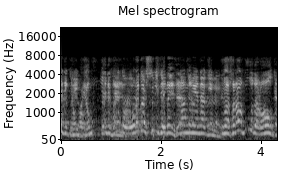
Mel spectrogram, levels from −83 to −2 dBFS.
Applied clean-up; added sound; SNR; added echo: neural separator model SepFormer DNS4.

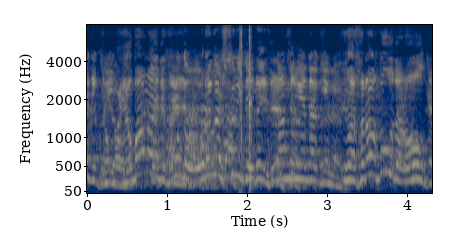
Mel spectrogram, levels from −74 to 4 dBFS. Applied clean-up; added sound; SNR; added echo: none; Telephone; 10 dB; reverberation time 0.4 s.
